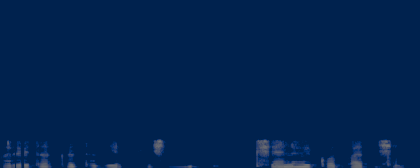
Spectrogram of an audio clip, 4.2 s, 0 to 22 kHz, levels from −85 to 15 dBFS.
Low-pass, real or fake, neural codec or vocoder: 3.6 kHz; real; none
